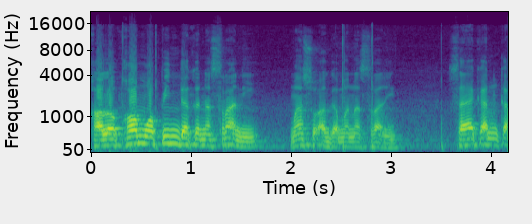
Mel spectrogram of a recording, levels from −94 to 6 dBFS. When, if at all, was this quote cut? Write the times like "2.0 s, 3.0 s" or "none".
none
